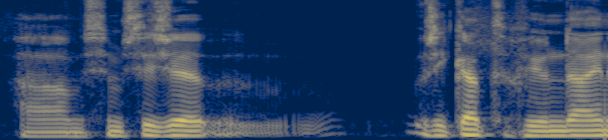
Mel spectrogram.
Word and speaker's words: Hyundai: Takže pokud mě se zeptáte, jak já to říkám, tak já říkám Hyundai a je to fajn,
